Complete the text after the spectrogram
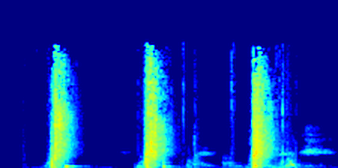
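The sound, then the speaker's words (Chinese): Three sharp whip lashes land about a second apart, each a loud, bright crack with a short swishing tail, and no voices in between. “你这贱狗，看我怎么抽你。”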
